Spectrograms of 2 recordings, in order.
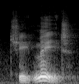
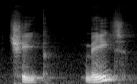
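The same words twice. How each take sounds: First: The words run together and the P is silent. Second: The words are separate and the P is heard. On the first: "Together the P is silent" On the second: "if we pronounce those words separately"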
